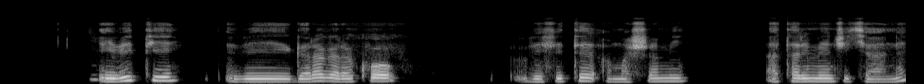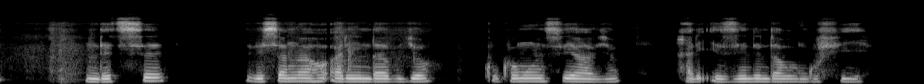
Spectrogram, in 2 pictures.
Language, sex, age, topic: Kinyarwanda, male, 18-24, health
